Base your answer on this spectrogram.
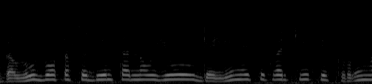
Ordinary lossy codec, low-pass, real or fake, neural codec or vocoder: MP3, 96 kbps; 7.2 kHz; fake; codec, 16 kHz, 2 kbps, FunCodec, trained on LibriTTS, 25 frames a second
